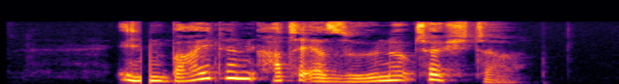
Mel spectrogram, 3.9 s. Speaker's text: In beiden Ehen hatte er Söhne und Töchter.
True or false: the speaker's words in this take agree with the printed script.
false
